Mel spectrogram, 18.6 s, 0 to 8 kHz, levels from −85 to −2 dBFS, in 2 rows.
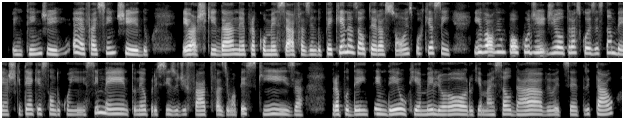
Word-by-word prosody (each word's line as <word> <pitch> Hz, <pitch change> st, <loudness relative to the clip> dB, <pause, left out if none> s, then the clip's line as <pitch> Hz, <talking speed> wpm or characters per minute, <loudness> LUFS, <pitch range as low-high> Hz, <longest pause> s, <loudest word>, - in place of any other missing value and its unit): Entendi, 235 Hz, +3 st, -1 dB
é 285 Hz, -5 st, +4 dB
faz 240 Hz, -2 st, +1 dB
sentido, 245 Hz, -, +3 dB, 0.5 s
eu 225 Hz, -, +8 dB
acho -, -, +3 dB
que 230 Hz, 0 st, +1 dB
dá, 220 Hz, +2 st, +5 dB
né, 230 Hz, -1 st, +1 dB
pra 225 Hz, 0 st, -1 dB
começar 220 Hz, 0 st, +3 dB
fazendo 220 Hz, 0 st, -2 dB
pequenas 310 Hz, -, +3 dB
alterações, 245 Hz, 0 st, +2 dB
porque 275 Hz, +2 st, -4 dB
assim, 270 Hz, -5 st, -1 dB, 0.4 s
envolve 330 Hz, +2 st, +5 dB
um 335 Hz, -1 st, +1 dB
pouco 325 Hz, 0 st, +2 dB
de 315 Hz, +2 st, +1 dB
de 285 Hz, +2 st, -2 dB
outras 305 Hz, +1 st, +3 dB
coisas 265 Hz, -2 st, +1 dB
também. 265 Hz, -8 st, -1 dB
Acho 210 Hz, -, -5 dB
que 240 Hz, -, -12 dB
tem 245 Hz, -, -2 dB
a -, -, -7 dB
questão 235 Hz, -1 st, -5 dB
do 220 Hz, -, -10 dB
conhecimento, 245 Hz, +2 st, -3 dB
né, 220 Hz, +1 st, -5 dB
eu 230 Hz, -, -4 dB
preciso 215 Hz, 0 st, -6 dB
de 220 Hz, +2 st, -9 dB
fato 210 Hz, -1 st, -4 dB
fazer 215 Hz, -, -4 dB
uma 105 Hz, 0 st, -9 dB
pesquisa, 220 Hz, -, -5 dB, 0.4 s
pra 220 Hz, 0 st, +3 dB
poder 220 Hz, -2 st, -2 dB
entender 225 Hz, +1 st, +1 dB
o 245 Hz, -, +1 dB
que 225 Hz, -, -3 dB
é 210 Hz, -, -1 dB
melhor, 215 Hz, 0 st, -1 dB
o 205 Hz, -, -7 dB
que -, -, -8 dB
é -, -, -5 dB
mais 205 Hz, 0 st, -8 dB
saudável, 215 Hz, -1 st, -2 dB
etcetera 210 Hz, +3 st, -8 dB
e -, -, -13 dB
tal. 230 Hz, +4 st, -1 dB
230 Hz, 175 wpm, -19 LUFS, 215-255 Hz, 0.5 s, eu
